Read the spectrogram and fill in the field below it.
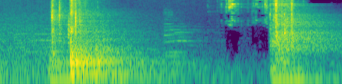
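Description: Keys jingle and rattle as doors are locked, with two heavy clunks of the lock or door about two seconds apart and a brief bright metallic jangle between them.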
